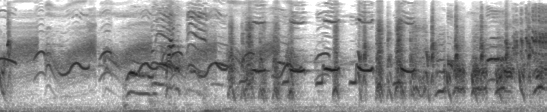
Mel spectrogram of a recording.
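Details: Noisy wild laughingthrushes, for luring and tutoring birds: wavering whistles and squeaky calls overlap with bursts of harsh rattling chatter, loud and uneven throughout.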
